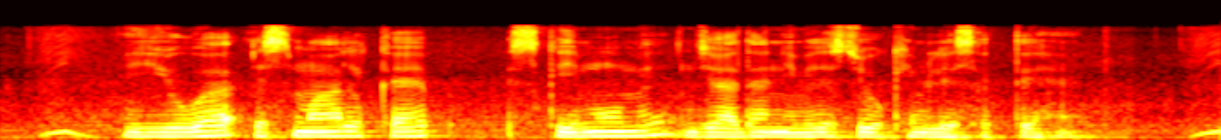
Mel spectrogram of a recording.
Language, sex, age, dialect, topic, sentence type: Hindi, male, 18-24, Kanauji Braj Bhasha, banking, statement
